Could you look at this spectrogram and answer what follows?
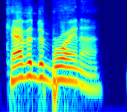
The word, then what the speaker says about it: Kevin De Bruyne: Kevin De Bruyne.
